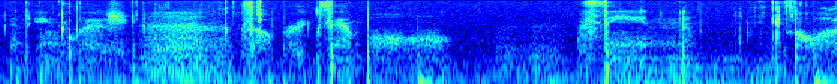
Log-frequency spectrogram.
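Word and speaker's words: سين: English so for example scene although it's kind of difficult to write at first is like the letter s so that's literally how it's pronounced scene scen scene scene scene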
